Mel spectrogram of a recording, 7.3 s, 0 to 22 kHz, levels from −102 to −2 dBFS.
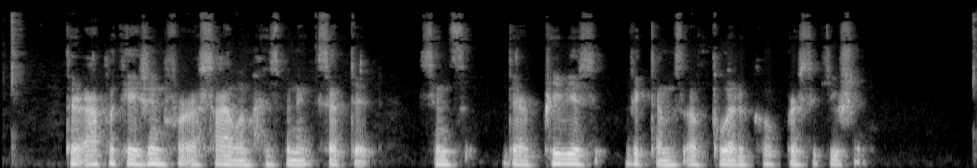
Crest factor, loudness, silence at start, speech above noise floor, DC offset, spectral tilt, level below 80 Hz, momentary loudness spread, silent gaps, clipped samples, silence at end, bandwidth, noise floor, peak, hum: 20 dB; -24 LUFS; 0.1 s; 62 dB; under 0.1%; -7 dB/octave; -56 dBFS; 9 LU; none; under 0.1%; 0 s; 16 kHz; -85 dBFS; -4 dBFS; none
